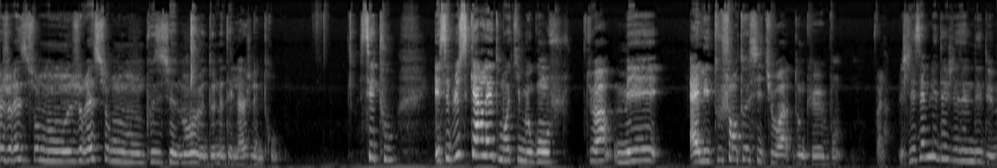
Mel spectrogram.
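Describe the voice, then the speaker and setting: Young girl gushing about books, chatty and slangy, lots of euh. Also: mid-range voice. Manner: chatty and excitable, slangy, many fillers. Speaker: book vlogger. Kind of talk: casual reading review.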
